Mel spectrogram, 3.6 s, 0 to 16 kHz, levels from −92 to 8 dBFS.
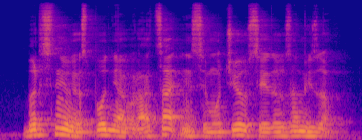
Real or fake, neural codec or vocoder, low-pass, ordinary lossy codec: real; none; 14.4 kHz; none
